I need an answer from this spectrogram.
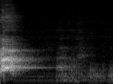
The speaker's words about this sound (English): Hey, dogs, stop fighting.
